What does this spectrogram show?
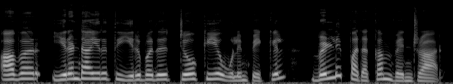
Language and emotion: Tamil, neutral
